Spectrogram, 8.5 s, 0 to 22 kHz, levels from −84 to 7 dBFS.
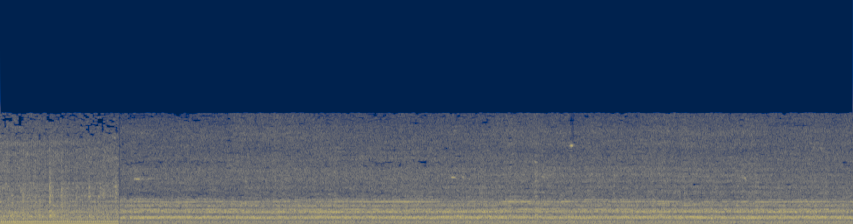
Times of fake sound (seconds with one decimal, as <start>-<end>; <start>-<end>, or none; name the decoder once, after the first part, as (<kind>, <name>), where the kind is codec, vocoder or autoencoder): none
